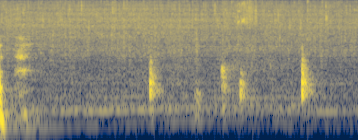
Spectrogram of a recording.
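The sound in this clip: Eggs frying in a pan give off a steady sizzling hiss, with a few sharp crackles and pops breaking through at intervals. No one speaks.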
